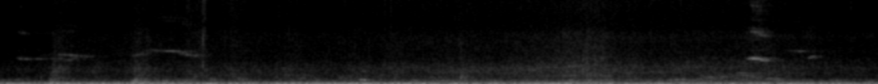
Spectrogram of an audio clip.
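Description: A steady low mechanical drone, like an engine running, holding level throughout.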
